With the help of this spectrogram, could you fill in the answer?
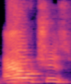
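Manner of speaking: loud, high yelps; ouch cries. A narrator's reading. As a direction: squeal as snowballs land. Bears hit by snowballs.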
